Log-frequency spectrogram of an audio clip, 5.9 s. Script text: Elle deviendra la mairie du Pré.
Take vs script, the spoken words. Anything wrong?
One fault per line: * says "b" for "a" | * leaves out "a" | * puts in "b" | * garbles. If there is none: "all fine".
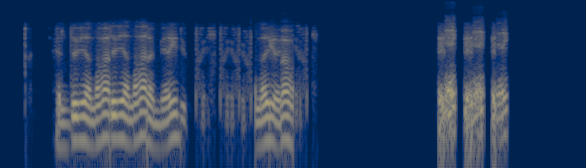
* puts in "deviendra"
* garbles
